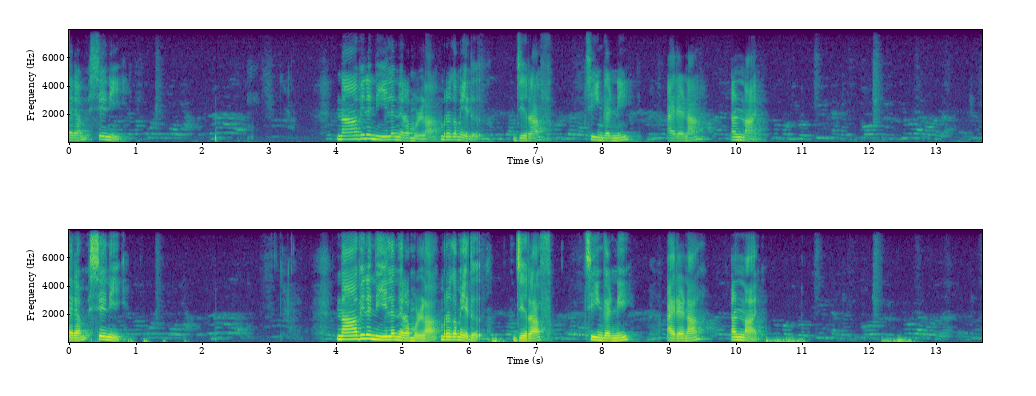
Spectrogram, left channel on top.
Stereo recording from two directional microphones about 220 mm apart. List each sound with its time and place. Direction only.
0.0 s a woman's voice: 40° right (ahead or behind)
3.8 s a woman's voice: 45° right (ahead or behind)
